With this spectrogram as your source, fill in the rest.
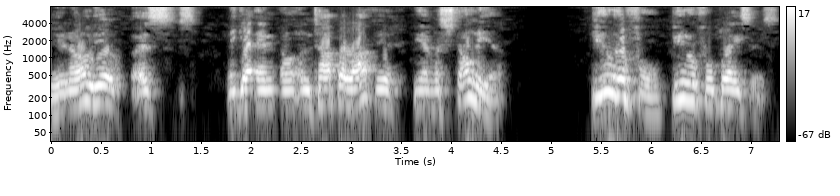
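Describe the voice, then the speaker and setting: A man with an American accent speaks at a fairly slow pace and a fairly high pitch, his tone dark and mellow and his intonation lively. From North Philadelphia. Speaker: army sergeant major, drill sergeant academy commandant. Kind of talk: interview answer.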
